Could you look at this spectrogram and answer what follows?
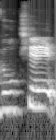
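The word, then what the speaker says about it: Gülce: If we're meeting for the first time, hey there, I'm Gulce, rhymes with Dolce.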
